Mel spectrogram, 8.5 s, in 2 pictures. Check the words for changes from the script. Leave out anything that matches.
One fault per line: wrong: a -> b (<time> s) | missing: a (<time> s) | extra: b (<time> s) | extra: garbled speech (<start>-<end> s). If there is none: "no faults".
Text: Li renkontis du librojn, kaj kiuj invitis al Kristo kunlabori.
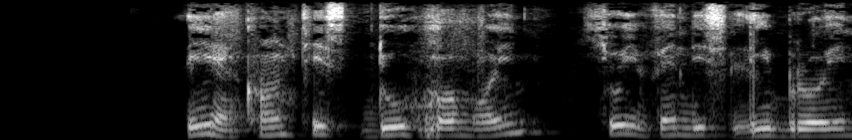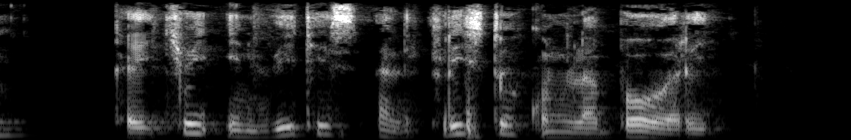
extra: homojn kiuj vendis (2.2 s)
